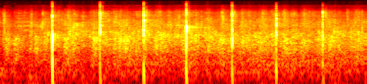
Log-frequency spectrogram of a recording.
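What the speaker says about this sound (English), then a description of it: "give her a round of applause" Scattered, fairly faint applause from a gala audience, a handful of distinct claps spaced roughly half a second apart rather than a full ovation.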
